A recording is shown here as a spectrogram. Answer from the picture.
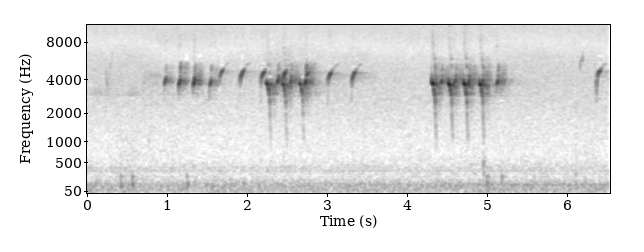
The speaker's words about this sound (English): Another wild bird's coming in, giving flight calls.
